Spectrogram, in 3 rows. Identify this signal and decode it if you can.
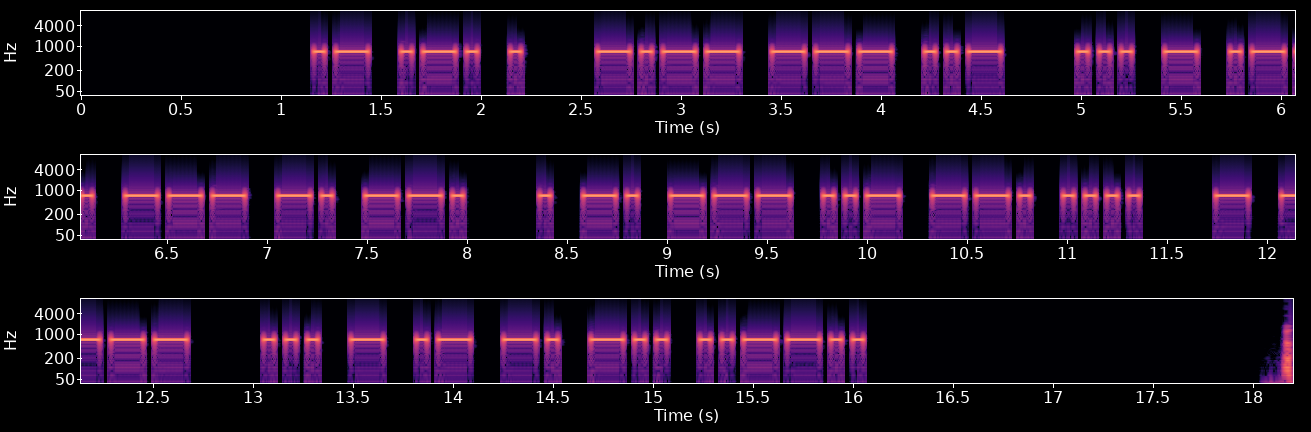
Morse code, heard as a keyed tone, about 22 wpm, 700 Hz. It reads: ARE YOU STRONG ENOUGH TO STAND?
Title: Sentences from Top 1000 Words - Review Part 3 - 22wpm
